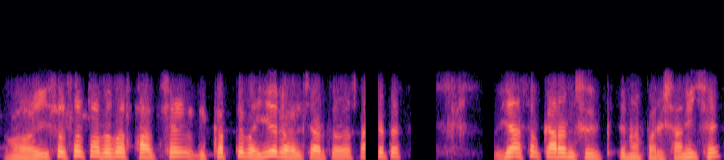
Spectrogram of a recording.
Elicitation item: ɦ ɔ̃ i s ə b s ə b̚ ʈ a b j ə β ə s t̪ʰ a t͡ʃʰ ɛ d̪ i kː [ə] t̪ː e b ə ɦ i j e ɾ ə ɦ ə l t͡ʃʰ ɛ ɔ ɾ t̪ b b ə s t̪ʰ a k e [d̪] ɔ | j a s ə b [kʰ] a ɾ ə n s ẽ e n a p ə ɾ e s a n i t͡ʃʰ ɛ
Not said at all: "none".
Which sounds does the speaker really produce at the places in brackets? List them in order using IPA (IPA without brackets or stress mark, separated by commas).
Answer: ə, t̪, k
